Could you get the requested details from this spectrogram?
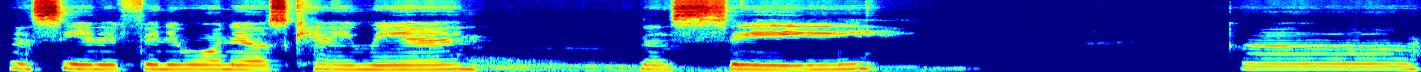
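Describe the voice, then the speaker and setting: A woman's voice: a little high, level tone, mellow. A woman hosting a live stream in a casual, conversational way, greeting viewers by name and reading their chat comments aloud. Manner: unhurried, conversational. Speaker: livestream host.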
